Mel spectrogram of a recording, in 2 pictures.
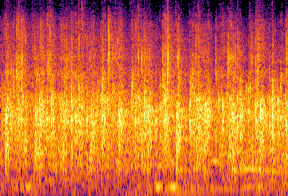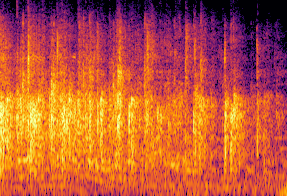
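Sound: audience applause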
